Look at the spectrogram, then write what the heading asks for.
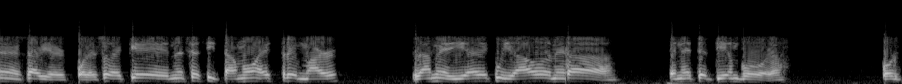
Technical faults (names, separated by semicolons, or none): damaged data in a compressed stream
